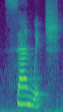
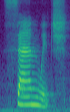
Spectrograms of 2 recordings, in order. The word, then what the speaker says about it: sandwich: that's the silent c so what about the letter d yep it can be silent too wednesday handsome sandwich so i'm not pronouncing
